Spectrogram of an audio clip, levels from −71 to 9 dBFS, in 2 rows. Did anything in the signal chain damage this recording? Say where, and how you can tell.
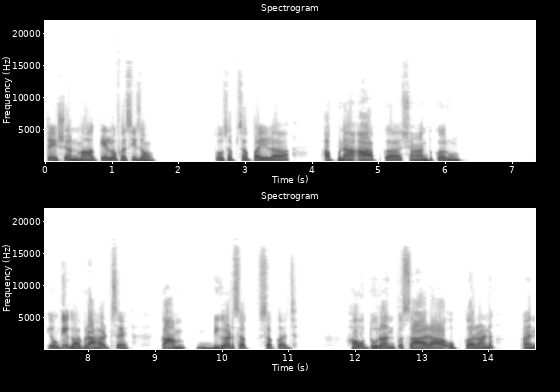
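Yes. Hard clipping runs through the whole clip: a gain stage or converter was driven about 6 dB past its limit, so roughly one percent of samples had their peaks cut flat. Those flat tops add high harmonics, heard as crackle on the loud parts of the speech.

A transform codec caused pre-echo at 8.29 s, just before "सै काम बिगड़". Its quantisation noise for one block spread 46 ms ahead of a sharp attack, so a brief hiss fills the quiet gap and the onset sounds smeared.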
